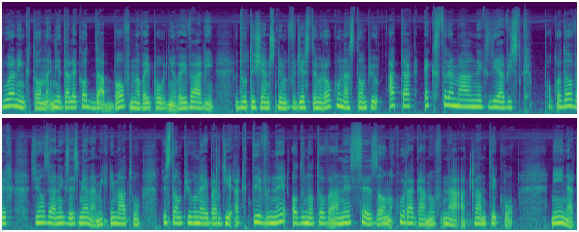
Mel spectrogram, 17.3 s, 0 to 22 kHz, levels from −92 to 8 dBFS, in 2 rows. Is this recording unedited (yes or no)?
no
